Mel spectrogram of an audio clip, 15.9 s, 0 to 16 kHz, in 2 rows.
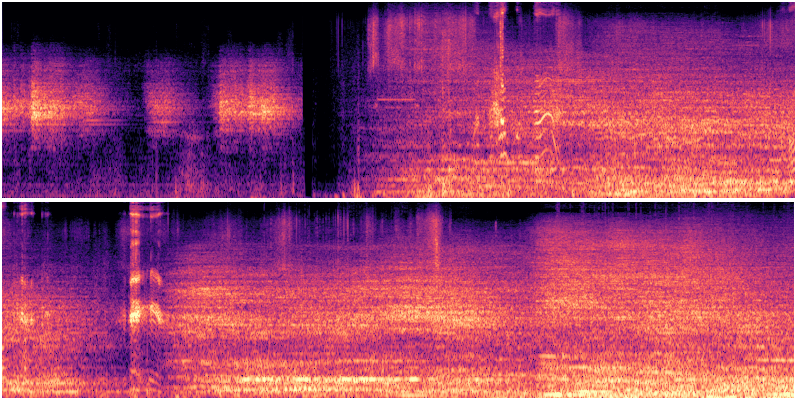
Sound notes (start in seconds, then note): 4.6 creature roar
